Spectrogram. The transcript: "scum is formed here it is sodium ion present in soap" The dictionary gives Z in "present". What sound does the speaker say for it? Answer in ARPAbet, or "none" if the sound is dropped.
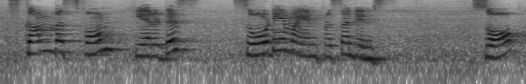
S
